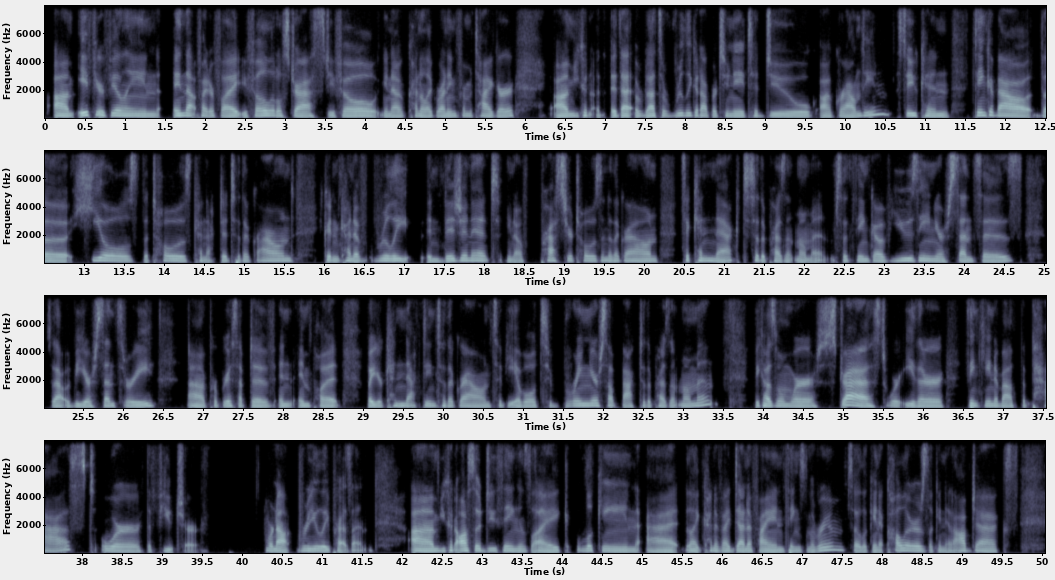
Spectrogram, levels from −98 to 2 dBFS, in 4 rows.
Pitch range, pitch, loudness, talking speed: 160-180 Hz, 170 Hz, -30 LUFS, 175 wpm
